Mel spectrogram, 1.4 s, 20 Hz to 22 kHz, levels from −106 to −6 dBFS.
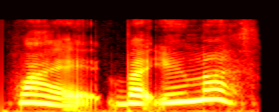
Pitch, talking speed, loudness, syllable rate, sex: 280 Hz, 170 wpm, -16 LUFS, 3.6 syllables/s, female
